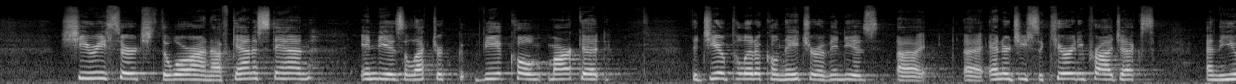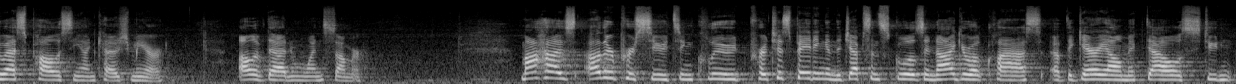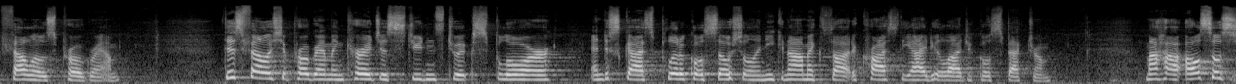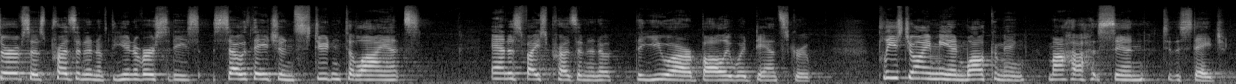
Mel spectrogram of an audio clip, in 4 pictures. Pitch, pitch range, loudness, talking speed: 230 Hz, 210-250 Hz, -17 LUFS, 125 wpm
